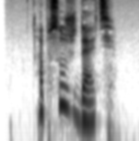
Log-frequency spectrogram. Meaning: 1. to discuss, to consider 2. to talk over
- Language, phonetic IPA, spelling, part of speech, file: Russian, [ɐpsʊʐˈdatʲ], обсуждать, verb, Ru-обсуждать.ogg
